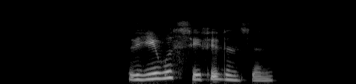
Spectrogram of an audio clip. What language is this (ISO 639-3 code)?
kab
